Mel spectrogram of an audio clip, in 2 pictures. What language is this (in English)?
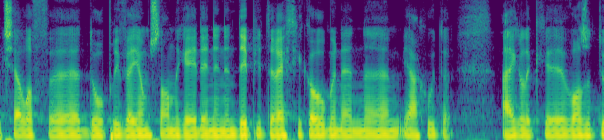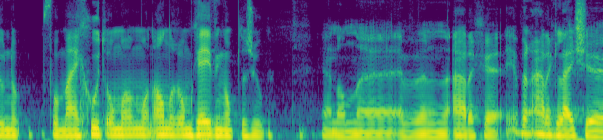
Dutch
